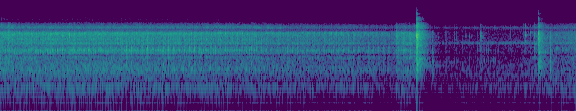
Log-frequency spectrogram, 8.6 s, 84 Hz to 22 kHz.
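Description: Sony TC-D5 cassette recorder winding the tape at high speed: a steady whirring hiss with a fine fast ripple, cut off about six seconds in by a loud clunk of a transport key. A second, lighter key click comes near the end as the deck is set up for playback.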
